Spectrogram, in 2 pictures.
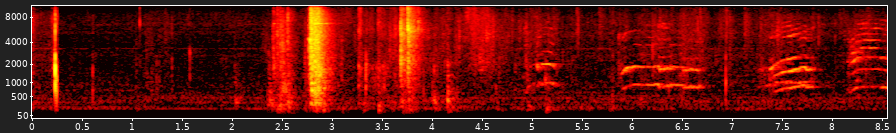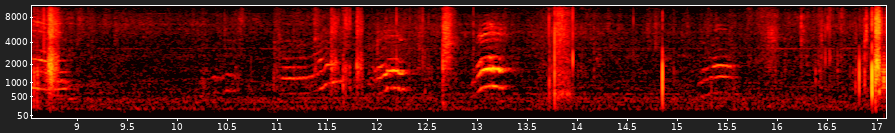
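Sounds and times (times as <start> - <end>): cat meowing: 5.0 - 9.0, 10.4 - 12.4, 13.0 - 13.4.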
